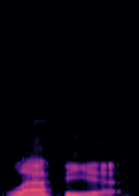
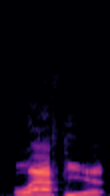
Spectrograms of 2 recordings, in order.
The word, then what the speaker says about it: Lafayette: And it's not Lafayette. Well, it's it is to me. Well, Lafayette. There you go. Lafayette is wrong. It's laugh like you're laughing like Lafayette.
